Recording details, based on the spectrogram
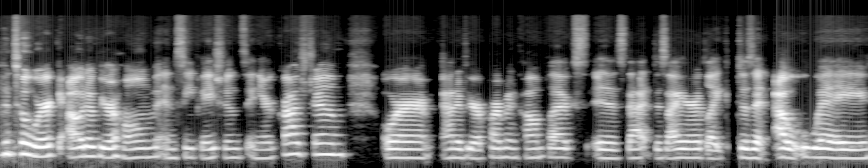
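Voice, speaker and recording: Before a quiet background, a woman with an unremarkable speaking voice talks at a fairly slow pace in a fairly low pitch with fairly even intonation. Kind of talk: casual advice talk to camera. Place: home room.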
